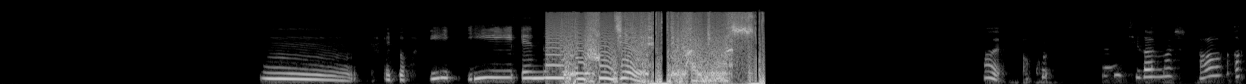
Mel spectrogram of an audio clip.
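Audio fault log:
5.46–7.65 s, float read as integer: for about two seconds the speech suddenly turns into a blast of very loud, harsh, buzzy distortion, with the background noise pushed up as loud as the talking, though you can still follow the pitch. That's likely 32-bit float samples being read as 32-bit integers, so the sign and exponent bits set the level and squash everything into a near-square wave at an almost fixed, high level, however quiet the original was.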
